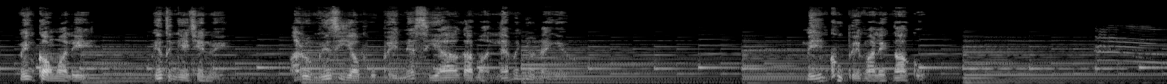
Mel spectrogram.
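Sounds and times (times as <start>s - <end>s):
speech: 0.2s - 2.3s, 2.9s - 5.8s, 8.1s - 9.4s
house cat meowing: 10.9s - 11.6s.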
